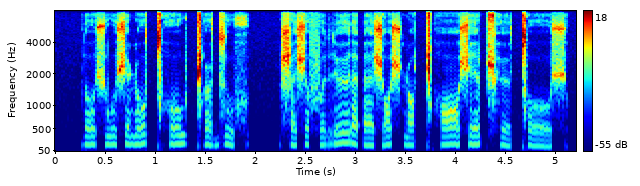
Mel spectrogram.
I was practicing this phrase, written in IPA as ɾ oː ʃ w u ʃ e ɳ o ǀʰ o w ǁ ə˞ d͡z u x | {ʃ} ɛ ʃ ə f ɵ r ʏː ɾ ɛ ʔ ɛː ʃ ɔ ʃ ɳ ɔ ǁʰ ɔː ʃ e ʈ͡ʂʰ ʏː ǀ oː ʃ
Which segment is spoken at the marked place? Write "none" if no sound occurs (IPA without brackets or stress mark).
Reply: ʂ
